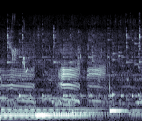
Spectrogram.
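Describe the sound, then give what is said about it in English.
Local sheep in Champagne, France, bleating, a sustained, wavering bleat running for a few seconds with another voice overlapping near the end, fairly loud and with no talking. “This is a reference to Pouliot, an old regional French word for wild thyme, which grows in abundance in this area of Champagne, to the delight of the local sheep.”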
